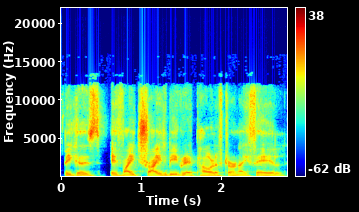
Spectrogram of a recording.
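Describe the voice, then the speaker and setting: A man's voice: mid-range voice, fairly even intonation, fast talker. A man in his twenties with a rural Irish accent, telling his story in an earnest, emphatic conversational way, repeating phrases for effect. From County Cavan, rural Ireland. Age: 20s. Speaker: interview guest, author.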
